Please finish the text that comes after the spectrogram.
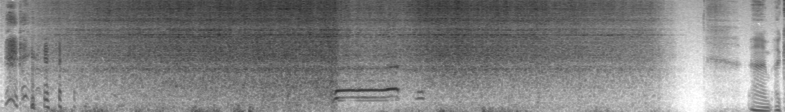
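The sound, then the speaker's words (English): A steam locomotive with a fairly enclosed cab runs on the East Somerset Railway at Cranmore, with a steady, heavy rumble and hiss, a short whistle tone sounding partway through before the noise cuts off briefly near the end. “This particular engine is very hot. It's the cab is fairly enclosed. You're very close to the fire”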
